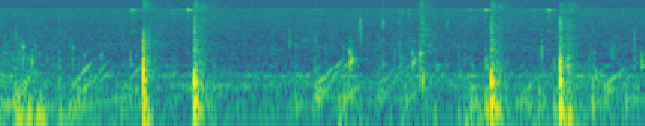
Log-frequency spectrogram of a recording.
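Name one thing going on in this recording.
Stone blocks are set down with short, dull knocks.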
